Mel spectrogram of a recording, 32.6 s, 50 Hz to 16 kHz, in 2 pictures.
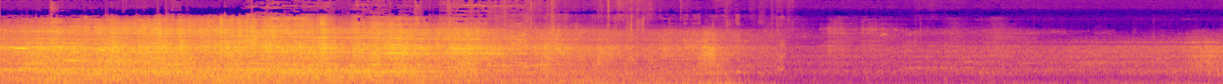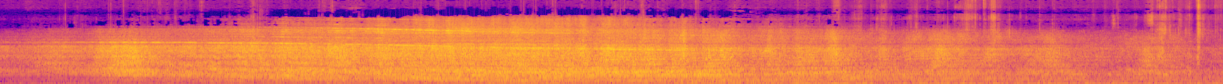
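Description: Jet airliners taking off one after another. First an Airbus A321neo's geared turbofans at climb power pass overhead, loud, with a falling whine; the sound cuts off abruptly about ten seconds in. After a quieter stretch, an Embraer E190's turbofans build up at takeoff power, stay loud from about 18 to 26 seconds with a slowly falling whine, then fade.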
